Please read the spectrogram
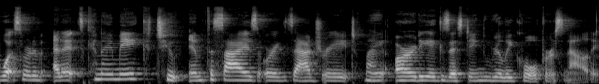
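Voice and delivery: ordinary talk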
